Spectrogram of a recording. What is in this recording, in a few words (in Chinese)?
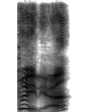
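"对联", Chinese; HSK6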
